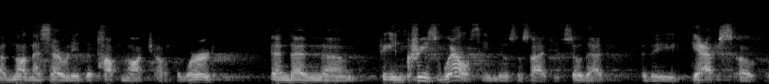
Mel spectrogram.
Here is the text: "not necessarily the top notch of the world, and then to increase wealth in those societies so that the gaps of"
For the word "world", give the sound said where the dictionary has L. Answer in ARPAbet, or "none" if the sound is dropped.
none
